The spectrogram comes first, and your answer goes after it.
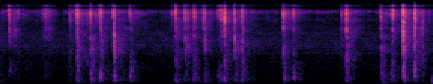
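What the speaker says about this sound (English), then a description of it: "I'm just going to type this statement in to see what will happen" Quick bursts of typing on a computer keyboard, close and fairly quiet, with crisp clustered keystrokes separated by short pauses, no talking.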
